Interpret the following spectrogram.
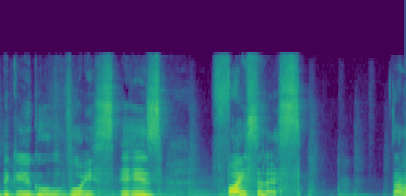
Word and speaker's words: physalis: I've always thought it was physalis, which is a bit like chrysalis. My husband thinks it's physalis.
